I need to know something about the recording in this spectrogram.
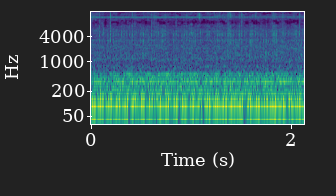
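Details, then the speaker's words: Semi truck (automatic) locked in 11th gear under load: steady deep diesel drone, even low rumble, no buzzing; normal pull. Truck speed-limited, 2.6 axle ratio; in too high a gear it lugs and buzzes. "Now I'm in the 11th. It's not buzzing no more."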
